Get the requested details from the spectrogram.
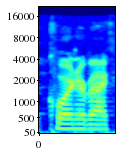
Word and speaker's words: cornerback: I'm a cornerback. And they're like, quarterback. And they're like, cornerback. – Yeah, you have to make sure you really pronounce the N in that. Cornerback.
